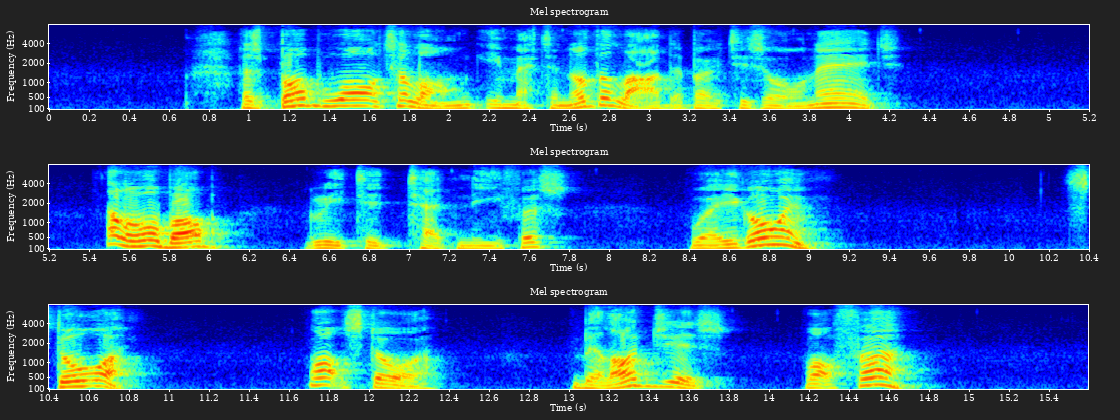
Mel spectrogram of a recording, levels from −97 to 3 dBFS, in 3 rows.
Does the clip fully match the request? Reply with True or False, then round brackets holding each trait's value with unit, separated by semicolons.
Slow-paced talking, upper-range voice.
False (105 wpm; 130 Hz)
